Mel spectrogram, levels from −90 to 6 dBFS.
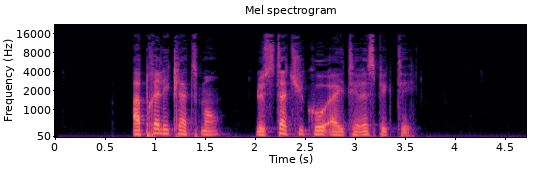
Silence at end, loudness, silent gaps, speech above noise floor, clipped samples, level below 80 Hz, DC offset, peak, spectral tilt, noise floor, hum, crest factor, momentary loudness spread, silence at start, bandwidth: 1.1 s; -21 LUFS; none; 48 dB; under 0.1%; -42 dBFS; under 0.1%; -2 dBFS; -5 dB/octave; -68 dBFS; none; 22 dB; 10 LU; 0.8 s; 16.5 kHz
